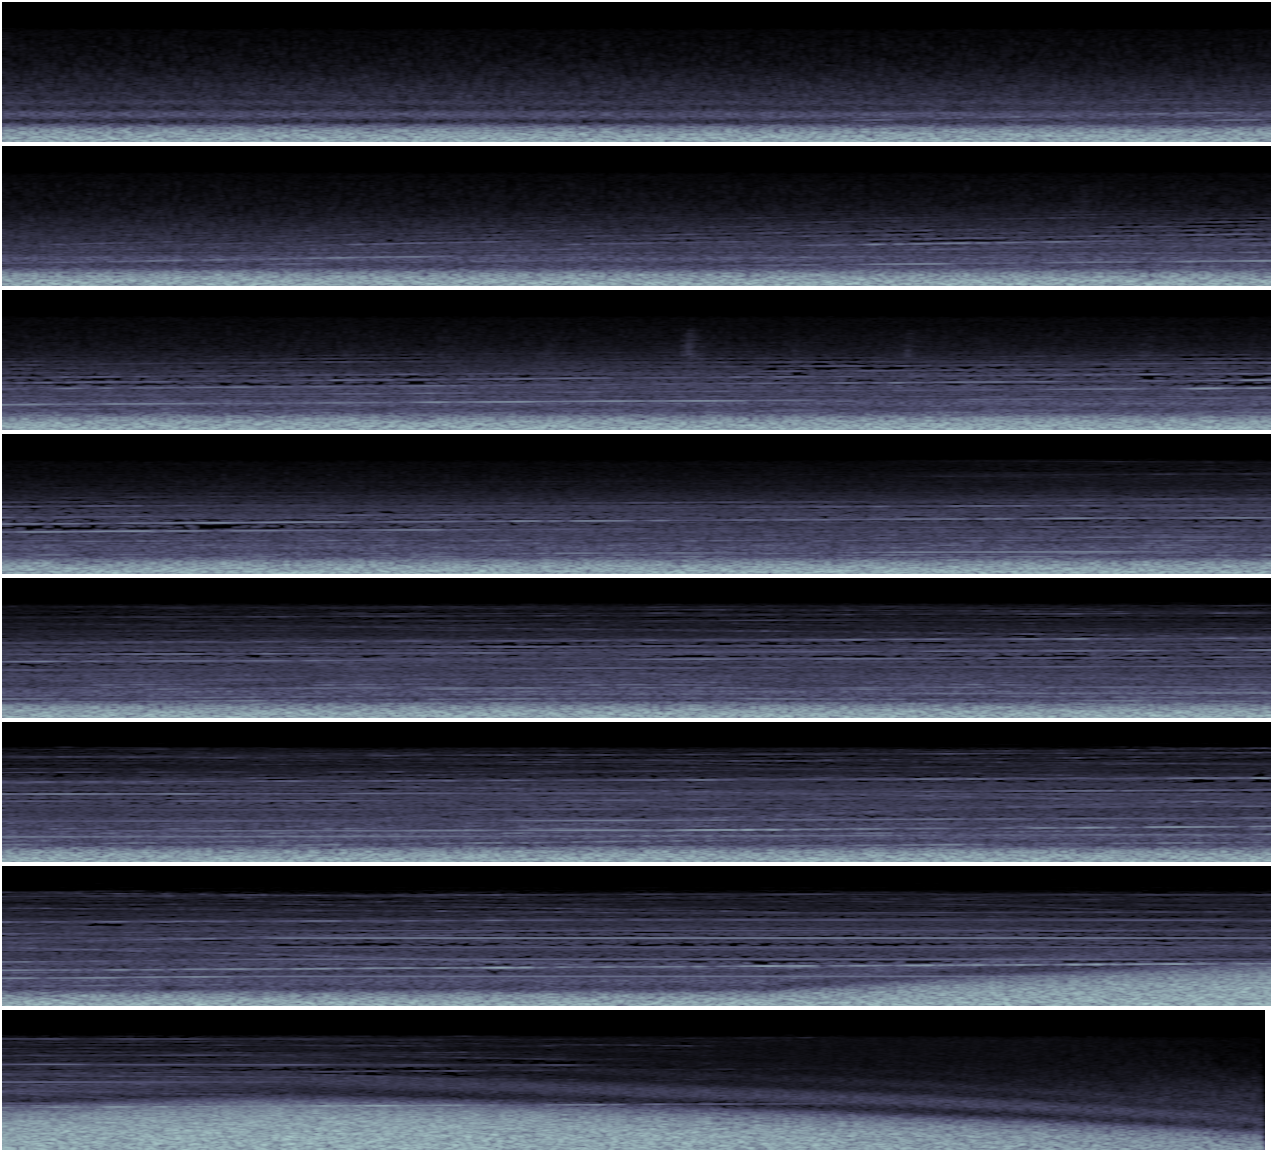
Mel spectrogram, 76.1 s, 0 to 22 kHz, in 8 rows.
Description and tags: The sound of an Airmoth 948 starting up. It's part of Project Airmoth, an attempt to create the sound of a fictional aircraft, the Airmoth series. Starts with inertia starter, ,engines start and in a bit, it takes off. Made with generated (LabChirp) and real sounds.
